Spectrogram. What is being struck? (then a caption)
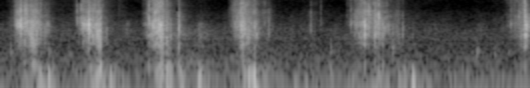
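Beeswax-coated fabric wrap. A striped beeswax-coated fabric food wrap is folded and squeezed in both hands, giving repeated short bursts of crunchy, crackling crinkles. The sound is bright and high-pitched with little low end, and each burst fades quickly into near silence before the next squeeze.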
